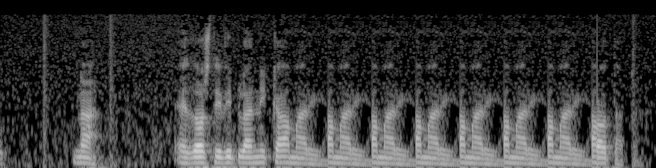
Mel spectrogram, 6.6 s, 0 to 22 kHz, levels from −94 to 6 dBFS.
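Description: It's a speech clip with overdone noise removal running the whole way through. The background has been pushed down to near silence with little twinkling specks, and quiet parts of the voice sit close to the noise estimate and get stripped out along with the noise. Right after "εδώ στη διπλανή κάμαρη" there's a broken-record loop from 3.28 s to 5.97 s, where a 440 ms fragment repeats back to back six times. That's likely a player or stream stall resending its last chunk, so whatever should have played there is gone.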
